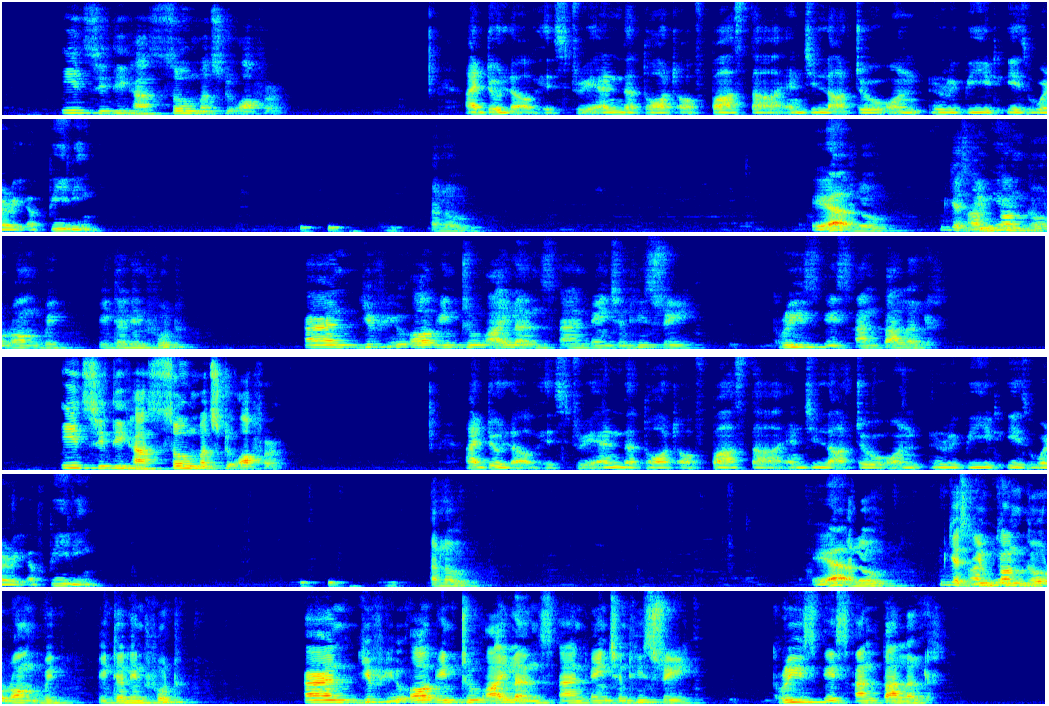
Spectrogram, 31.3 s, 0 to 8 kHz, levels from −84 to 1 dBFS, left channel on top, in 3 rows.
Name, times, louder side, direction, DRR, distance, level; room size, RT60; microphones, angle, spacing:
voice 1, 0.6-2.8 14.7-15.2 18.9-19.5 19.8-22.8 23.9-27.9 28.6-30.3, right 7 dB, 90° right, 0.3 m, -29 dB
voice 2, 4.6-11.4 13.4-13.8 14.3-14.4 18.5-18.9 20.1-20.8, left 1 dB, 55° left, 1.6 m, -31 dB
4.4 x 2.3 x 2.5 m
head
